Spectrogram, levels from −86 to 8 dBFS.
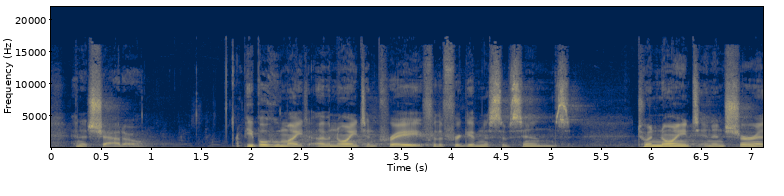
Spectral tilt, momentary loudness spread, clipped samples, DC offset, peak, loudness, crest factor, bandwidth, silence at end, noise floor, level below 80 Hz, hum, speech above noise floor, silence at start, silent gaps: -3 dB/octave; 11 LU; under 0.1%; under 0.1%; -4 dBFS; -21 LUFS; 18 dB; 17.5 kHz; 0 s; -55 dBFS; -36 dBFS; none; 34 dB; 0 s; none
